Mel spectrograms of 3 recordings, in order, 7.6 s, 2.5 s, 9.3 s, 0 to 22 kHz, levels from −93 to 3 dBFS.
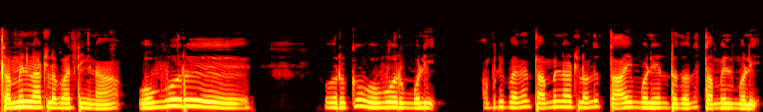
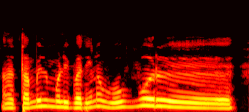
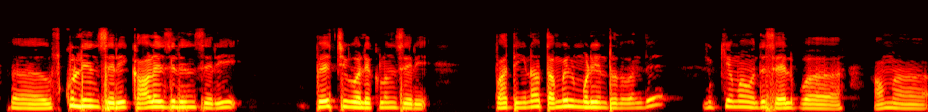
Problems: low volume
